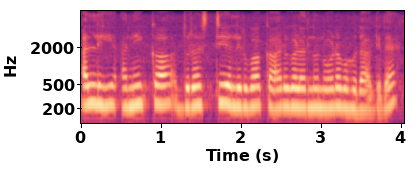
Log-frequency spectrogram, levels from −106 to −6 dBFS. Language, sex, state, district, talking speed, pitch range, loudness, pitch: Kannada, female, Karnataka, Bangalore, 75 wpm, 220-240 Hz, -16 LUFS, 225 Hz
